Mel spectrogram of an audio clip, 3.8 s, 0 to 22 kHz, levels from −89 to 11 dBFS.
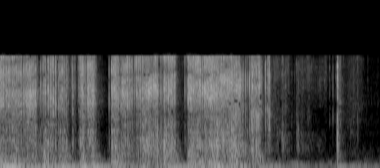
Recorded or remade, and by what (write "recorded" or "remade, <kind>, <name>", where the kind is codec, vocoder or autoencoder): recorded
